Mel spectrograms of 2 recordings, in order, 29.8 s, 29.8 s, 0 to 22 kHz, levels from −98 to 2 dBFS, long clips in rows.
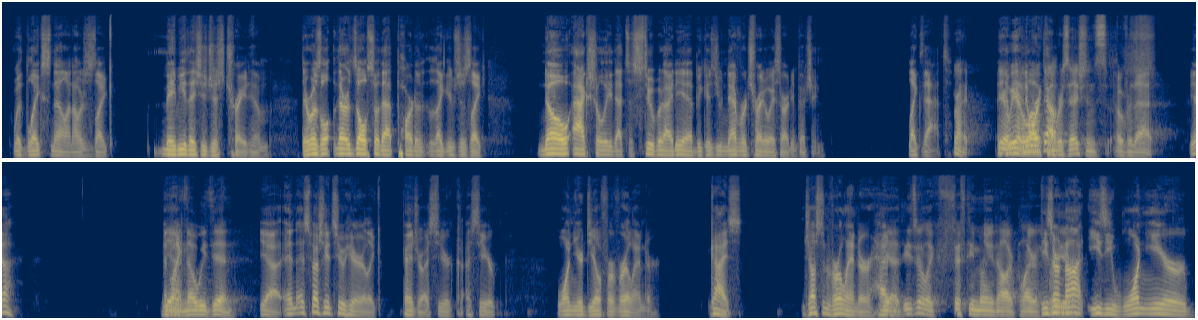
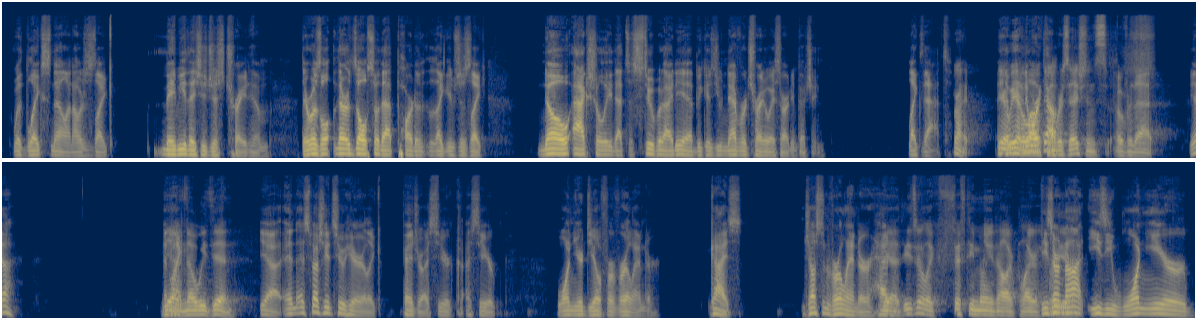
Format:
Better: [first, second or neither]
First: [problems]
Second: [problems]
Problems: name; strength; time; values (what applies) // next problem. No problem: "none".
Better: neither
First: none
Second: none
